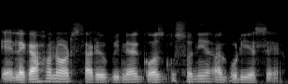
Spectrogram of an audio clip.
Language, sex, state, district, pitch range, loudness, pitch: Assamese, male, Assam, Kamrup Metropolitan, 110-130 Hz, -22 LUFS, 115 Hz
